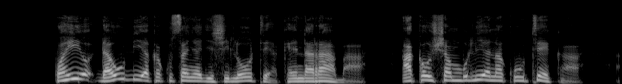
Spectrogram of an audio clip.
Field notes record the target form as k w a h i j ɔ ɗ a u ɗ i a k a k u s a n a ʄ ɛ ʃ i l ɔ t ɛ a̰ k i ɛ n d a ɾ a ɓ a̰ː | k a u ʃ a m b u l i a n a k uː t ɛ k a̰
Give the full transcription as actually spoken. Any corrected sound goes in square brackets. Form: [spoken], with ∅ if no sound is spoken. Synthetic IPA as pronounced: k w a h i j ɔ ɗ a u ɗ i a k a k u s a [ɲ] a ʄ ɛ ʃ i l ɔ t ɛ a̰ k [a] ɛ n d a ɾ a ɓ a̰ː | k a u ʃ a m b u l i a n a k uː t ɛ k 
